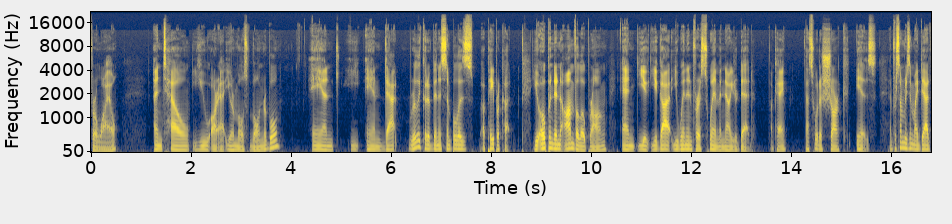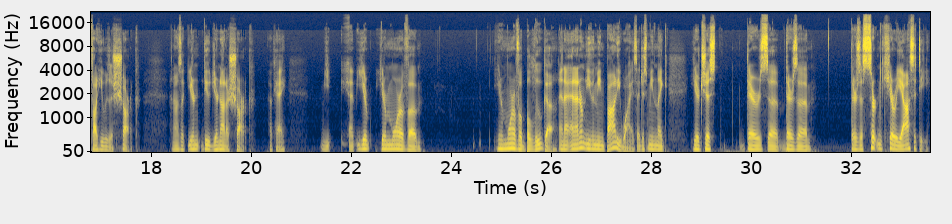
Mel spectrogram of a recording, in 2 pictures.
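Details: Adult man who stutters and says he has a difficult time saying certain words on some days; stuttering.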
